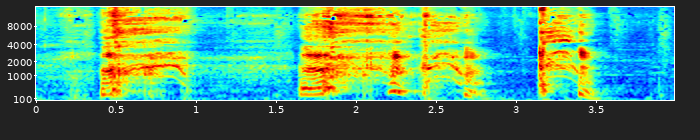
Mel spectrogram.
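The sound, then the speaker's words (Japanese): Someone chokes and breaks into a coughing fit: three harsh, loud bursts of coughing with short quiet gaps between them, the middle bout stretching into several rapid hacks. “失礼しました。むせちゃって。”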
